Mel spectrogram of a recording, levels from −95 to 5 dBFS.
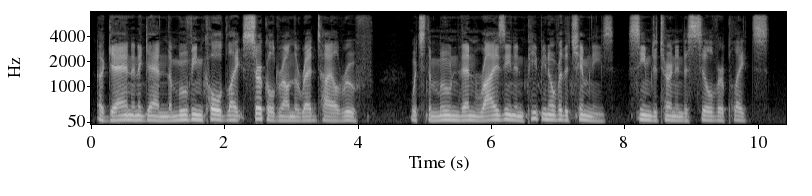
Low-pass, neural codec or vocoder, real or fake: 7.2 kHz; none; real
